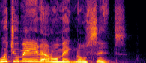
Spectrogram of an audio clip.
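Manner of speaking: getting loud, very high-pitched and insistent. Describing someone who gets loud when told something makes no sense: imitating someone getting loud. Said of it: "the person will try to get loud".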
